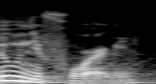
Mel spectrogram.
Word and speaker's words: uniform: consoante né só que o u pode ter dois sons pode ter o som de u ou o som de a nesse caso aqui o som dele é u uniforme toda vez que o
